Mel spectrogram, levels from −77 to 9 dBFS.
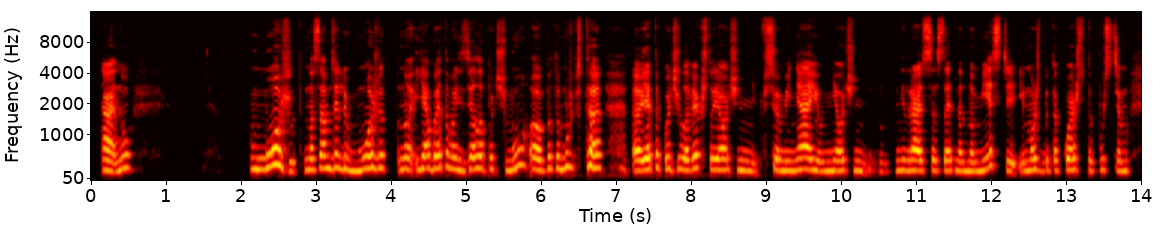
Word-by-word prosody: А, 220 -4 +5
ну 265 +7 -2 1.6
Может, 250 - +3
на 235 0 -1
самом 270 +2 +1
деле, 260 -2 -1
может, 270 +6 0
но 245 +1 -2
я 260 +2 +1
бы 265 - +2
этого 280 -1 +1
не 240 -2 -1
сделала. 255 +5 +1
Почему? 250 +5 -4
А 240 -4 +3
потому 265 +4 -2
что 285 -2 +4 0.4
я 220 +3 +7
такой 275 -2 -4
человек, 250 +4 +1
что 245 - -3
я 235 0 +3
очень 225 -4 -5
всё 240 -2 -1
меняю, 225 +1 +2
и - - -6
мне 210 +1 -1
очень, 220 -1 -4
ну, 195 -2 -18
не 220 +1 -5
нравится 220 0 +3
стоять 220 0 -1
на 210 - -2
одном 205 0 -2
месте. 315 - -1
И 370 - -10
может 225 +1 -1
быть 210 +1 -10
такое, 220 +2 0
что, 240 - -9
допустим, 215 -1 -6
235 Hz, 175 wpm, -24 LUFS, 220-265 Hz, 1.6 s, я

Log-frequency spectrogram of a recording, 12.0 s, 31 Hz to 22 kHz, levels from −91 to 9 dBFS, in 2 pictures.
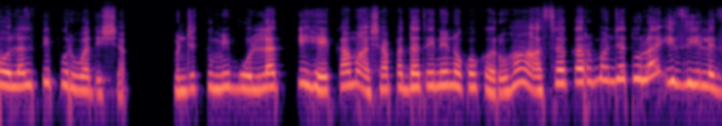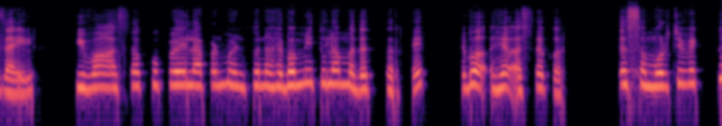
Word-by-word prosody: बोलाल 255 0 +5
ती 310 - -1
पूर्व 230 -7 0
दिशा. 175 0 -6 0.4
म्हणजे 195 +2 -2
तुम्ही 235 0 0
बोललात 225 +2 +3 0.2
की 295 - 0
"हे 210 -3 +6
काम 260 +2 +1
अशा 205 -2 -1
पद्धतीने 245 +2 +2
नको 245 -2 +2
करू. 185 -5 -1
हां 295 +8 +1
असं 290 +9 +2
कर 315 0 +5
म्हणजे 345 +2 0
तुला 370 +1 +5
इझिली 280 -5 +3
जाईल" 190 -3 -2 0.4
किंवा 235 0 -1
असं 245 +3 -4
खूप 270 0 -9
वेळेला 270 0 +3
आपण 260 0 -3
म्हणतो 265 -2 -2
ना 260 -1 -1
"हे 245 - +1
बघ 265 +2 +6
मी 295 +1 -1
तुला 285 -1 +1
मदत 220 -2 0
करते. 205 +3 -6
हे 250 -3 -9
बघ 275 -1 +5
हे 235 - +2
असं 220 +1 -3
कर." 175 - -5 0.5
ते 280 - +2
समोरची 250 0 0
व्यक्ती 285 +5 -4
250 Hz, 210 wpm, -23 LUFS, 225-275 Hz, 0.5 s, हे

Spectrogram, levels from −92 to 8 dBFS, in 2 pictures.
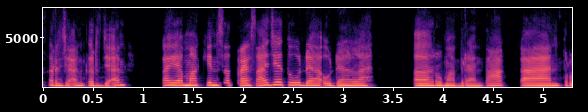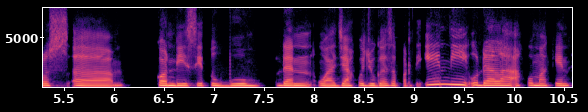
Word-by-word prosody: kerjaan-kerjaan, 200 -1 -2 0.4
kaya 235 -1 +2
makin 230 +1 +2
setres 220 -2 -2
aja, 250 +4 +1
tuh. 245 -1 0
Udah 215 -2 +1
udahlah, 195 -1 0 0.4
eee, 195 0 +2
rumah 190 -2 +1
berantakan, 185 +1 -1
terus, 195 0 -4
eee, 180 0 -1 0.3
kondisi 200 -2 +4
tubuh 190 -1 +2 0.2
dan 190 +1 +1
wajahku 185 +1 0
juga 190 0 0
seperti 195 -1 -8
ini, 300 -1 +2
udahlah 215 -3 +2
aku 220 +3 -5
makin 200 -1 0
200 Hz, 130 wpm, -18 LUFS, 190-220 Hz, 0.4 s, kondisi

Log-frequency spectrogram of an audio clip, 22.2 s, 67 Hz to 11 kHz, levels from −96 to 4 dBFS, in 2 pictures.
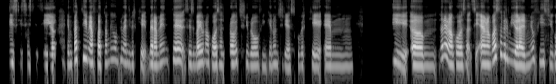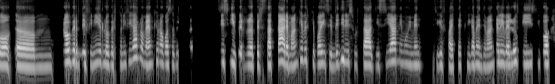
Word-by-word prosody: sì, 255 - -6
sì, 235 -1 -16
sì, 220 0 -21
sì, 415 - -22
sì, 210 -1 -5
ehm, 200 - +2 0.2
e - - -10
infatti 290 +8 0
mi - - -1
ha 240 - +8
fatto 230 -1 0
anche 260 +5 -20
i - - -14
complimenti, 275 -5 -10
perché 220 - -9
veramente 265 +5 +2
se 225 - -10
sbaglio 215 +3 +3
1 255 -1 -8
cosa, 215 0 0
riprovo 230 +2 -2
e - - -9
ci 245 - -24
riprovo 210 -2 -6
finché 195 +1 -19
non 230 +1 -13
ci 220 - -27
riesco, 185 0 -9
perché, 210 -2 -5
ehm, 200 -1 -6 0.8
i 240 -9 -2
uhm, 210 -2 +7
non 330 +3 -3
è - - +7
na 220 - +7
cosa 215 -1 -1
sì - - -10
è 235 - +8
una 230 -1 +6
cosa 335 - +3
per 370 -4 -3
migliorare 220 -7 +7
il 200 - -6
mio 265 +8 -10
fisico, 225 -6 -1
uhm, 190 -1 +1 0.2
pro 255 +1 +4
per 260 -3 -1
definirlo, 230 +1 -6
per 215 -1 -11
tonificarlo, 280 +8 -3
ma 220 - -2
è - - +5
anche 230 +4 -7
una 245 -3 -5
cosa 225 -1 -6
per 220 +1 -22 0.8
e 255 - -7
sì, - - -17
sì, 235 - -1
per 210 0 -3
per 215 0 -7
staccare, 220 +3 +5
ma 205 - -5
anche 240 +8 -5
perché, 285 -4 -11
poi 230 +1 -1
se 210 -2 -11
vedi 225 +8 -5
i - - +3
risultati, 220 -4 -1
sia 255 +7 0
nei 265 -2 -20
movimenti 220 -2 -11 0.2
che 220 +1 -10
fai 190 -2 -4
tecnicamente, 210 -1 -9
ma 195 - -7
anche 220 +4 -5
a - - -3
livello 235 +1 0
fisico, 235 +1 -2
225 Hz, 220 wpm, -23 LUFS, 210-250 Hz, 0.8 s, ha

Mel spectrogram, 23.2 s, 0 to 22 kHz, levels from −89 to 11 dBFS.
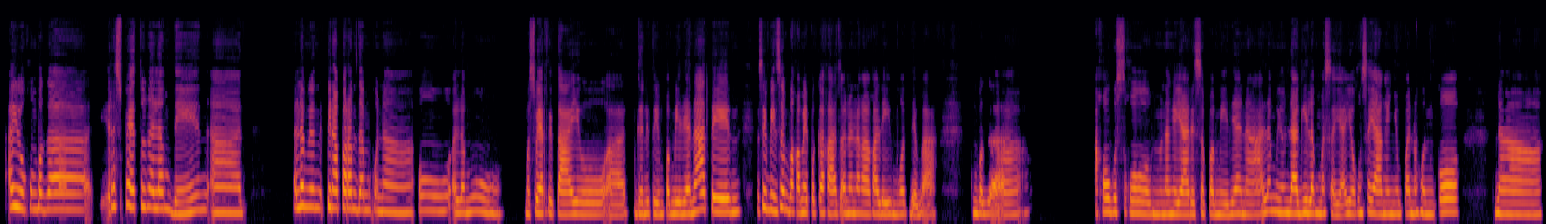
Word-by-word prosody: ayun 325 -3 +5
kumbaga 290 -1 -1 0.9
respeto 330 -1 +1
nalang 300 -2 +2
din, 235 +7 -1
at 225 -1 -1 0.8
alam 340 +3 +5
'yun? 320 -1 0
Pinaparamdam 295 -3 +2
ko 275 -2 -6
na. 230 -2 -2
"Oh 260 -1 -5
alam 225 +1 0
mo 255 +1 -4 0.7
maswerte 215 +1 +1
tayo 200 0 0
at 185 +1 -4
ganito 205 0 -1
'yung 200 - -1
pamilya 210 +1 +2
natin," 245 -1 +4 0.2
kasi 300 +2 0
minsan 270 +1 +1
baka 225 -2 +1
may 225 -1 +1
pagkakataon 220 -1 0
na 215 - 0
nakakalimot, 205 -1 -1
'di 195 -4 -3
ba. 200 - -4 0.5
Kumbaga, 210 -2 -1 1.5
ako 240 - -3
gusto 235 0 -3
ko 220 - +2 0.3
'yung 200 -1 -2
nangyayari 200 -1 +1
sa 205 +1 -5
pamilya 200 +1 -1
na 195 +1 -3
alam 255 +2 -1
mo 245 - 0
'yun? 225 0 +2
Lagi 215 +1 +4
lang 220 -1 +3
masaya, 205 -4 -2
ayokong 220 +1 -1
sayangin 205 -3 0
yung 205 - -4
panahon 205 -1 -1
ko, 235 +2 +4 0.5
na 200 -2 0
220 Hz, 130 wpm, -19 LUFS, 205-250 Hz, 1.5 s, ayun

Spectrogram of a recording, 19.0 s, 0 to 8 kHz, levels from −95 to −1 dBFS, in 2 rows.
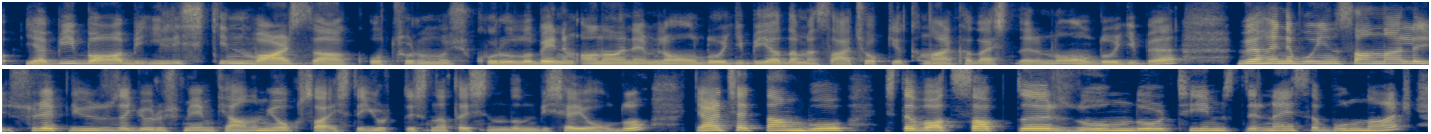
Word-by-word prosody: ya, 175 -1 0
bir 235 -3 -1
bağ, 200 -1 +3
bir 190 - -6
ilişkin 210 +1 -4
varsa 175 -3 +2
k - - -25
oturmuş, 165 -2 -7
kurulu 165 -2 -2
benim 175 0 +3
anneannemle 170 -2 -2
olduğu 165 -1 -1
gibi 150 -1 -9
ya 150 -1 -1
da, 155 - -1
mesela, 150 - -5
çok - - -6
yakın 180 - -10
arkadaşlarımla 160 +3 -5
olduğu 170 -4 -1
gibi 220 +8 -2 0.4
ve, 245 +3 +8
hani, 255 0 +6
bu 250 +1 +2
insanlarla 245 -1 +2
i 240 -2 +1
sürekli 240 -3 +2
yüz 220 -2 -3
yüze 205 +2 -2
görüşme 200 +1 -4
imkânım 185 +2 -3
yoksa, 205 -6 -1
işte, - - -7
yurt 180 0 -7
dışına 175 +2 -5
taşındın, 165 -2 -4
bir 165 - -9
şey 165 +1 0
oldu. 255 +6 0 0.3
Gerçekten 255 -2 +4
bu, 250 +2 +5 0.2
işte, 245 - +2
WhatsApp'tır, 235 +2 +5
Zoom'dur, 225 +3 +1
Teams'dir 230 -2 -3
neyse 230 -5 -4
bunlar, 245 - -1
205 Hz, 150 wpm, -23 LUFS, 170-235 Hz, 0.4 s, ve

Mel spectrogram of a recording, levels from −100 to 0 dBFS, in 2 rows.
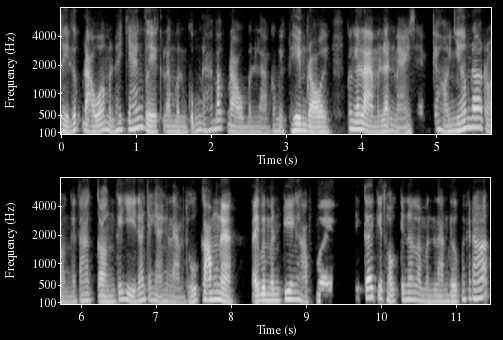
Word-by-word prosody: thì 130 -4 0
lúc 165 +4 -3
đầu 130 -3 +2
á, 150 - +2
mình 140 -6 -2
thấy 165 - -1
chán 185 +5 0
việc 125 -5 +1
là 125 - -4
mình 120 -2 -5
cũng 150 +7 -4
đã 150 +2 -5
bắt 195 +1 -3
đầu 115 -4 -2
mình 115 0 -9
làm 110 -1 -10
công 130 +1 -9
việc 125 - -6
thêm 150 0 +4
rồi. 120 -2 +3 0.2
Có 190 - -2
nghĩa 175 - +5
là 165 -8 +7
mình 115 +2 -4
lên 135 +1 +1
mạng 120 +1 -5
xem 140 +3 -19
cái 175 - -4
hội 130 -4 -3
nhóm 170 +9 +3
đó, 220 0 +4
rồi 130 - -5
người 115 +1 -8
ta 150 +4 -4
cần 125 -1 -1
cái 170 +6 -2
gì 135 -7 0
đó, 155 +3 -1
chẳng 150 - -6
hạn 135 -1 -4
làm 110 -2 -7
thủ 130 +5 -3
công 170 +1 +4
nè, 130 -5 +6 0.2
tại 130 - +5
vì 150 - +5
mình 145 0 +1
chuyên 180 0 +3
học 140 -8 -3
về 140 -2 -1 0.3
thiết 205 - -16
kế 215 +1 +6
kỹ 220 - -2
thuật 140 -8 -2
cho 165 - -2
nên 170 0 -1
là 155 - -3
mình 130 -1 -5
làm 130 0 -4
được 125 +4 -1
mấy 180 - -4
cái 195 - -6
đó. 200 +3 +1
140 Hz, 330 wpm, -22 LUFS, 125-165 Hz, 0.3 s, là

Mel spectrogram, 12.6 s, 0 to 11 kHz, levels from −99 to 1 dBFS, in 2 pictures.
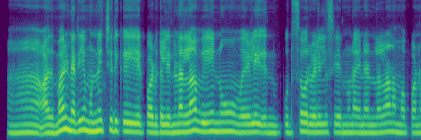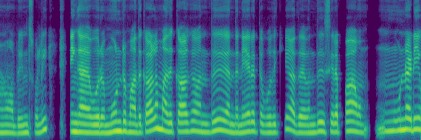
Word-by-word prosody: ஆ - - -5 0.5
அது 185 - +3
மாரி 255 +3 +6
நெறைய 230 +3 +4
முன்னெச்சரிக்கை 230 0 +2 0.2
ஏற்பாடுகள் 190 -1 +1
என்னல்லாம் 200 +5 +3
வேணும், 215 +1 +2
வேலை 195 +1 +2
இந் 185 0 -4 0.2
புதுசா 185 +2 -8
ஒரு 200 - +1
வேலைல 195 +1 0
சேரணும்னா 190 0 -2
என்னென்னல்லாம் 185 +3 -1
நம்ம 190 -2 -3
பண்ணனும் 185 0 -4
அப்டின்னு 175 +1 -4
சொல்லி, 200 +8 -3 0.4
நீங்க 205 -1 +3 0.2
ஒரு 185 0 +1
3 220 0 +2
மாத 195 -1 -1
காலம் 250 +3 +2
அதுக்காக 210 0 0 0.2
வந்து 200 +3 -2 0.2
அந்த 190 -1 -3
நேரத்த 205 -2 -3
ஒதுக்கி, 190 +7 -7
அத 190 - -6 0.2
வந்து 195 +4 -1
சிறப்பா 205 +2 -2
மு - - -10 0.5
முன்னாடியே 260 +1 +3
200 Hz, 160 wpm, -17 LUFS, 190-220 Hz, 0.5 s, மாரி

